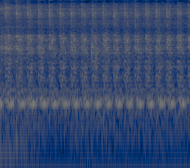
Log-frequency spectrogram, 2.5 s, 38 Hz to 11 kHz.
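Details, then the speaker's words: 2007 Chevrolet Silverado 5.3 V8 Vortec, 205,000 miles, idling after head gasket job and new lifters: loud sharp even ticking about seven per second from AFM lifters installed backwards and stuck, cylinders two and eight not moving. "that's because those lifters are in backwards if you hear that loud ticking noise that's your problem your lifters could possibly be in backwards you might want to check that"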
